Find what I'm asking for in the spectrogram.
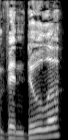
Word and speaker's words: vindaloo: If you're feeling like Indian food, you get some of the best butter chicken in Houston or you get the lamb vindaloo.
